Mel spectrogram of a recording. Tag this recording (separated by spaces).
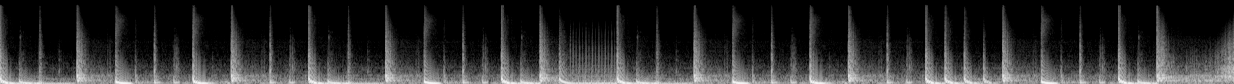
club hop soundesign slow beat remix chill beats hip filter phat drum processed producer downbeat chillout hiphop triphop electro trip-hop downtempo dj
